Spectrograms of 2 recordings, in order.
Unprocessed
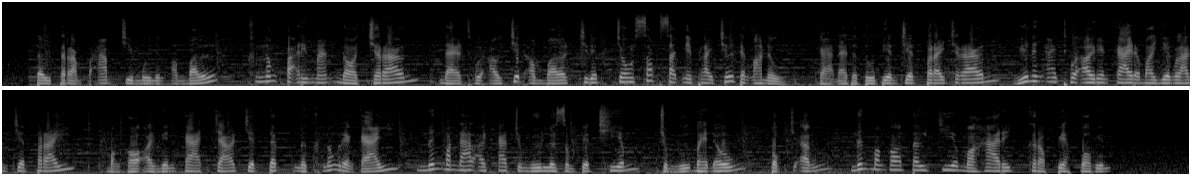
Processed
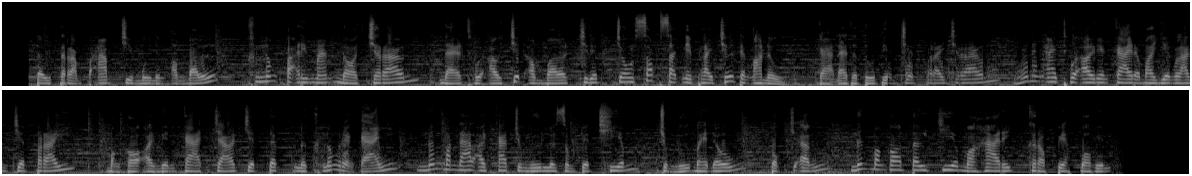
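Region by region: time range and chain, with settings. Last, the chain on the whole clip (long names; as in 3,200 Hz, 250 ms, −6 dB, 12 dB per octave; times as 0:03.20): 0:01.67–0:02.40: low-shelf EQ 170 Hz −8.5 dB + gain into a clipping stage and back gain 27 dB
0:08.85–0:10.40: downward compressor 4 to 1, threshold −38 dBFS + saturating transformer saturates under 770 Hz
0:15.17–0:16.22: running median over 9 samples + tube saturation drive 30 dB, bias 0.75
whole clip: downward compressor, threshold −35 dBFS; noise gate with hold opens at −46 dBFS; parametric band 260 Hz −7 dB 0.43 octaves; level +5.5 dB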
